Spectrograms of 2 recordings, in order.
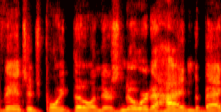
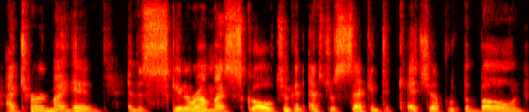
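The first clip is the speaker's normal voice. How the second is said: plain reading voice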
